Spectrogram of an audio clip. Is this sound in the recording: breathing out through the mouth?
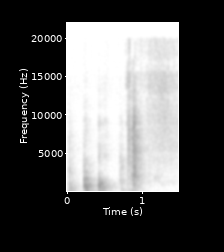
no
